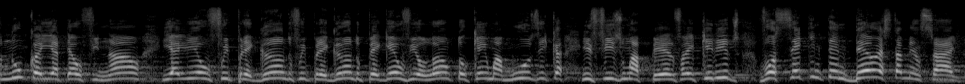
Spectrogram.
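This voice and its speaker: Brazilian pastor guy, really high voice, sermon story in a big echoey church, faint music under it. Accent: Brazilian Portuguese. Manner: storytelling, acts out quoted voices with raised pitch. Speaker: pastor, prison chaplain. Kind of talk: sermon testimony. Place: church sanctuary. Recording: reverberant church hall with music.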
